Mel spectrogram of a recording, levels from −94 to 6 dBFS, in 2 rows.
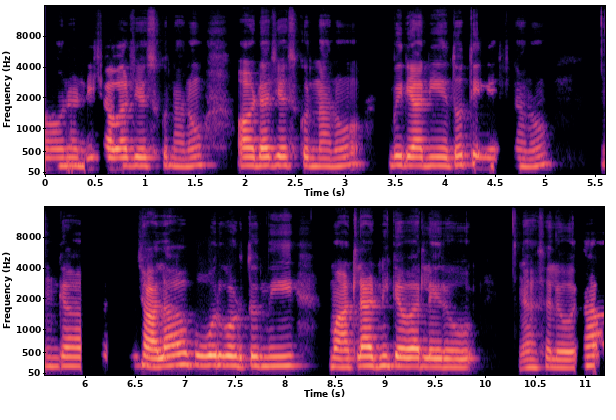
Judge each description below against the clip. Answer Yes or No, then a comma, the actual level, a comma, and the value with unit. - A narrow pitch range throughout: Yes, narrow, 1.6 semitones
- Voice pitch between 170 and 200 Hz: Yes, high, 190 Hz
